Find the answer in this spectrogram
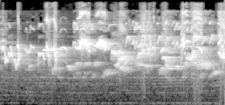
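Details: Caged Oriental magpie-robin singing an aggressive fighting song used to provoke other magpie-robins; dense, harsh, buzzy notes mixed with scratchy whistles, packed tightly without pauses.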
